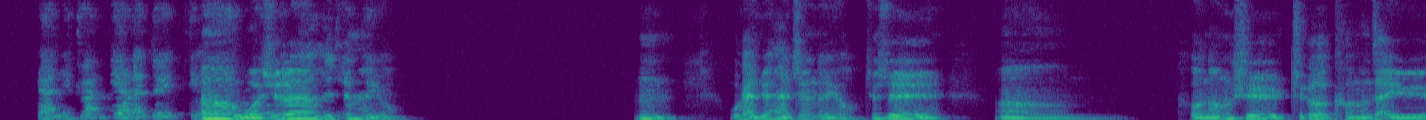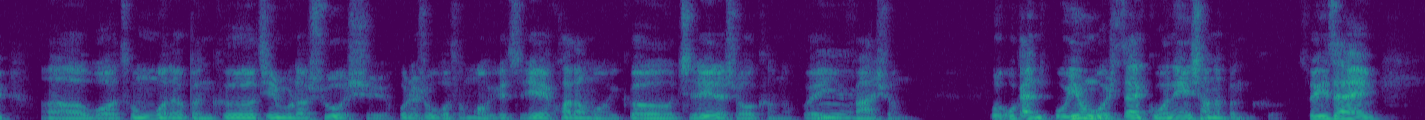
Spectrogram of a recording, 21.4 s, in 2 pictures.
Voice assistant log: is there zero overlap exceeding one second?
No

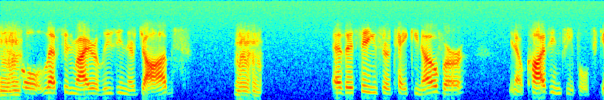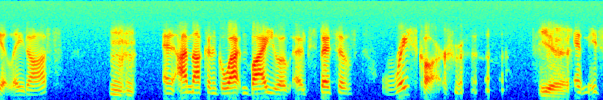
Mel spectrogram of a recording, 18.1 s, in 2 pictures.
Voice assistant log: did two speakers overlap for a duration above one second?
No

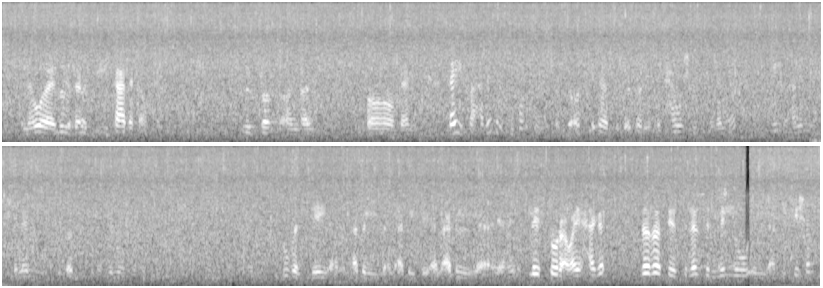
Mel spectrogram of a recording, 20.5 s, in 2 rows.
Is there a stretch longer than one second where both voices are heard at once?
No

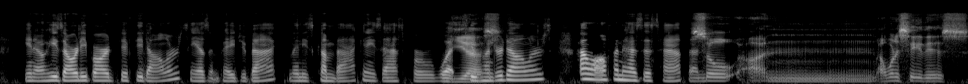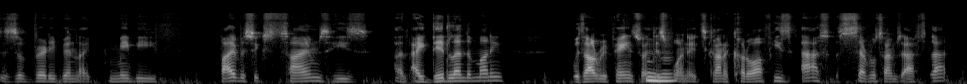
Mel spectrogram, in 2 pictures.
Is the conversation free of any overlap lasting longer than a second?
Yes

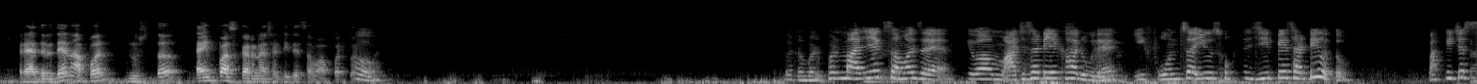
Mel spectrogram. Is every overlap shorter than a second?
Yes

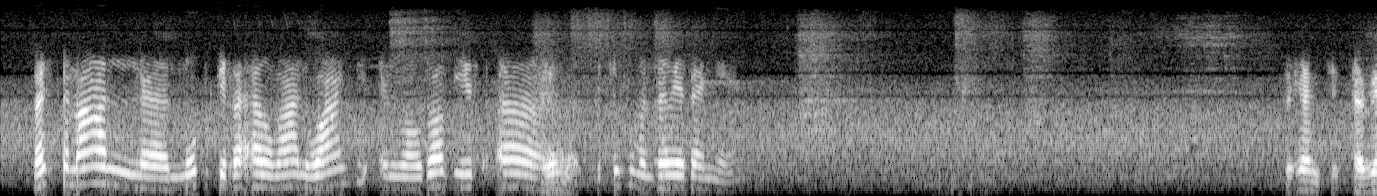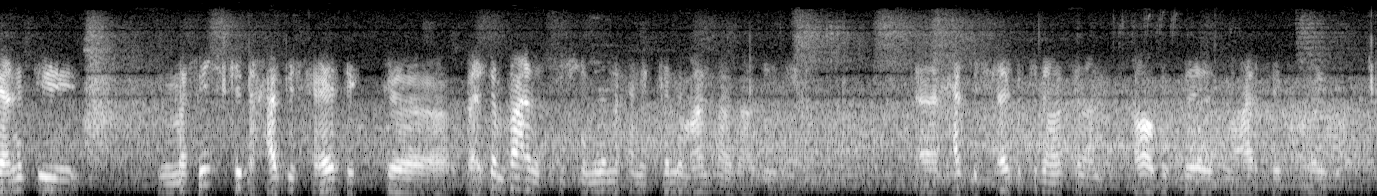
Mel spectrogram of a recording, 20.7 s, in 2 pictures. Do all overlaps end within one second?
Yes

